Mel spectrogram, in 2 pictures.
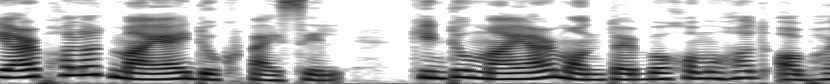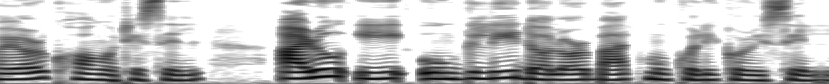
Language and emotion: Assamese, neutral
